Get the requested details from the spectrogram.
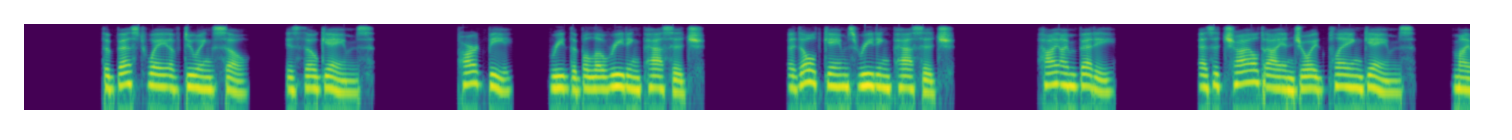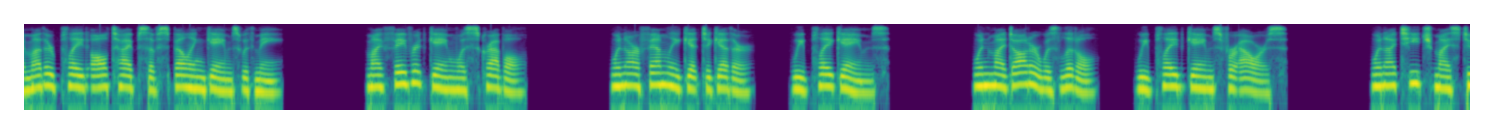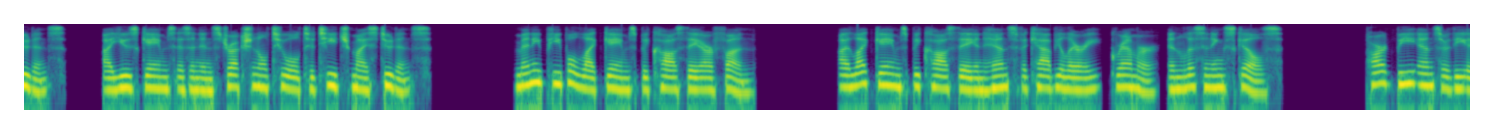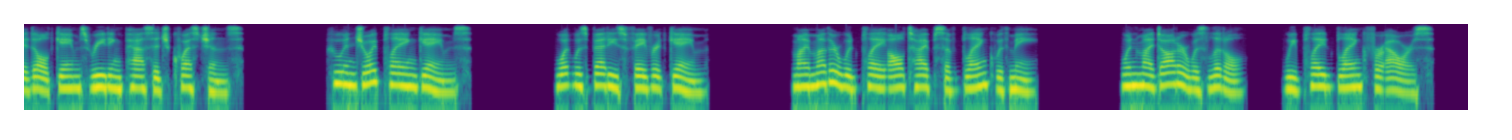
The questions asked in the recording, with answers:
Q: Who enjoy playing games?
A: 1 Betty.

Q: What was Betty's favorite game?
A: 2 Scrabble.

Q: My mother would play all types of blank with me.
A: 3 Games.

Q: When my daughter was little, we played blank for hours.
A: 4 Games.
